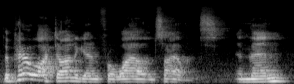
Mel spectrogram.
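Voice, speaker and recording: A man's voice: medium pitch, lively intonation, brisk, reverberant. A man reading literary fiction aloud as a scripted audiobook narration.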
